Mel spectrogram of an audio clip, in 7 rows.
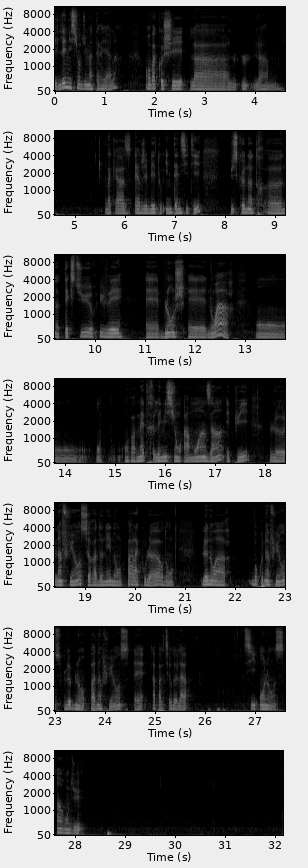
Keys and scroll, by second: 25.3 ctrl+s, 26.3 Tab.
